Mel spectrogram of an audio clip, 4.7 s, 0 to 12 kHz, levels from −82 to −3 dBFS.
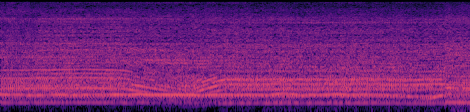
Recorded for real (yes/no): yes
